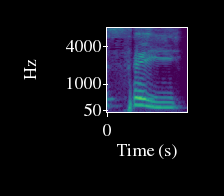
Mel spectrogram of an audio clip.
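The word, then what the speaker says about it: say: তোমার অনেক শিক্ষকের মুখে শুনবে I want to সে something. Right pronunciation হবে সেই।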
